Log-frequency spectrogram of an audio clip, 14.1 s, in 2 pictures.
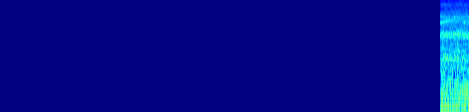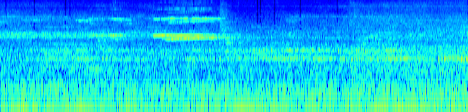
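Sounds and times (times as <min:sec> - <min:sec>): train rail rumble: 0:06.6 - 0:14.0
high wheel squeals: 0:07.3 - 0:13.6.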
